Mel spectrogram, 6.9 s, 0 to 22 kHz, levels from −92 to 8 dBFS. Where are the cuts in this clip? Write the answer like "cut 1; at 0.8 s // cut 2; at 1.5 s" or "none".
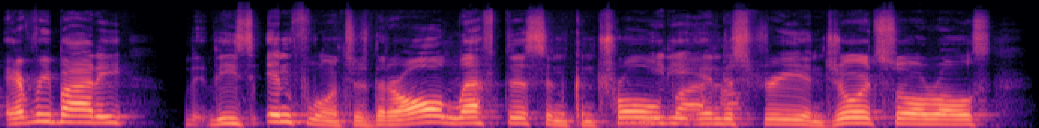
cut 1; at 4.5 s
